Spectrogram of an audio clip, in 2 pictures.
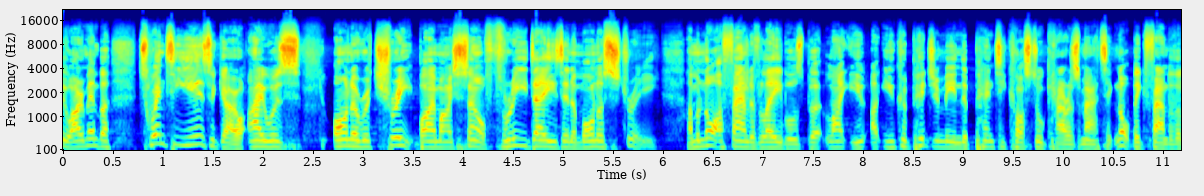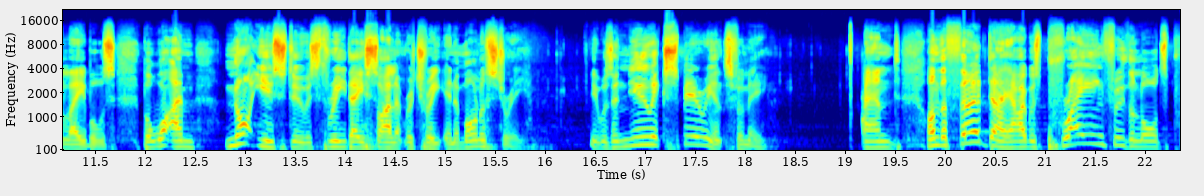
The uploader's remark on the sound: Recorded live at Life Church Lancashire.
